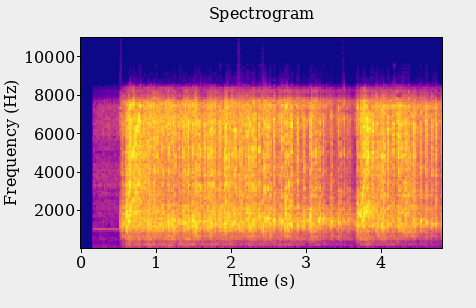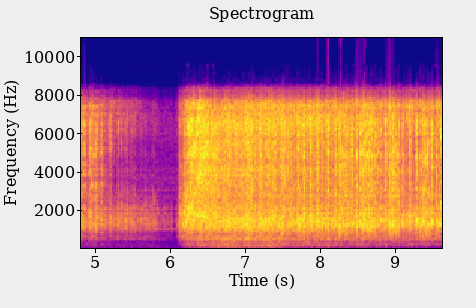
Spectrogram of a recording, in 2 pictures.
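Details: Savage XS RC truck: the motor runs in bursts with a harsh, gritty grinding over its high electric whir. Owner is unsure where the grinding comes from or whether it is serious.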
